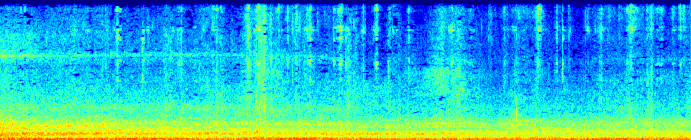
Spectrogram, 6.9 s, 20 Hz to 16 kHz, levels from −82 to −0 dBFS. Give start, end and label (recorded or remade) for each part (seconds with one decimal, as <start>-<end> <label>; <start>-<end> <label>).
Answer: 0.0-6.9 recorded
